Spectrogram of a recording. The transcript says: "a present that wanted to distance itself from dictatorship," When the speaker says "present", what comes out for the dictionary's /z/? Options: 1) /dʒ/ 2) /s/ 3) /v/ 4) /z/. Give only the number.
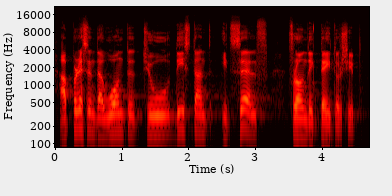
2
